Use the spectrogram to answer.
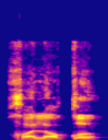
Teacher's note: قاف کو بھی موٹا کریں گے اور قلقلہ بھی کریں گے۔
